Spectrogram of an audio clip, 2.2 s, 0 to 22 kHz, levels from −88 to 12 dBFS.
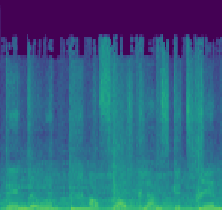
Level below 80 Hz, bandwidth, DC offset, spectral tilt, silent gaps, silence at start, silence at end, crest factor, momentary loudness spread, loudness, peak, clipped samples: -20 dBFS; 19 kHz; under 0.1%; -5 dB/octave; none; 0 s; 0 s; 12 dB; 2 LU; -18 LUFS; -4 dBFS; under 0.1%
